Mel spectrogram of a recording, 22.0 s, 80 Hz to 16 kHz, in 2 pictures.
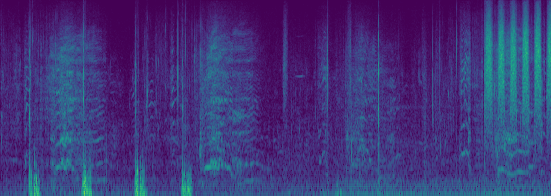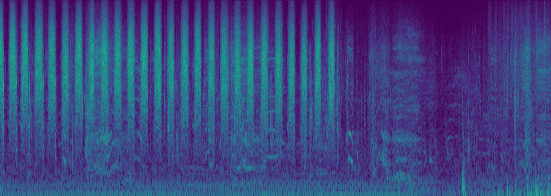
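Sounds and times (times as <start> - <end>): low boat engine hum: 2.1 - 22.0
palms rubbing hair and scalp: 9.7 - 17.8, 20.8 - 22.0.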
